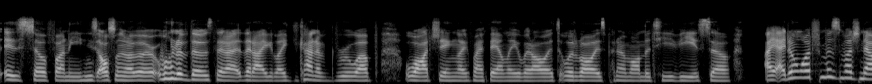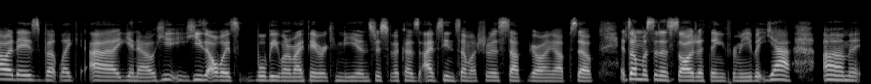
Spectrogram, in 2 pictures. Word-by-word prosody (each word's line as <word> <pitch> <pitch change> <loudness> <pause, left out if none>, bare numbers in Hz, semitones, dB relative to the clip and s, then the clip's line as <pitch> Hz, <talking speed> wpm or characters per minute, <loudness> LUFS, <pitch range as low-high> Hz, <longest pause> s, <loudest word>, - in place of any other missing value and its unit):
is 200 -3 +1
so 195 -3 +2
funny, 180 -1 -4
he's 195 +1 -4
also 200 +1 +4
another 190 0 +1
one 265 +1 +3
of 240 -3 +3
those 210 -2 +2
that 200 -2 0
I 180 -2 +3
that 195 +1 0
I, 180 0 +2
like, 180 0 -5
kind 220 -1 +1
of 180 -2 -8
grew 190 +2 -6
up 180 0 0 0.3
watching, 180 -1 0
like, 175 0 -4
my 180 -2 -2
family 175 -1 -3
would 175 0 -4
always 175 0 -1
would 195 -1 -4
always 180 -1 +1
put 195 - -15
him 180 -1 -7
on 175 0 -3
the 175 - -6
TV. 180 -1 -5
So 175 -1 -1 0.4
I 205 - +6
I - - +6
don't 295 +2 0
watch 320 +1 0
him 335 - -5
as 320 -4 -1
much 295 -3 +1
nowadays, 230 -5 +3
but, 195 -1 -3
like, 185 -1 -6
uh, 180 -2 +4
you 185 0 -4
know, 165 0 -2
he 205 0 -6
he's 215 +3 +1
always 185 -2 +2
will 195 - -2
be 190 -1 0
one 175 - -2
of - - -2
my 175 0 +2
favorite 175 -1 -1
comedians 170 -1 -6
just 190 -2 +3
because 180 0 -3
I've 185 -2 +3
seen 190 -2 -3
so 185 - -1
much 165 -1 -8
of 185 - -4
his 180 -1 +1
stuff 175 -1 +1
growing 160 -2 -2
up, 155 0 -3
so, 170 -3 +5 0.3
it's - - -3
almost 230 -2 +4
a - - -1
nostalgia 185 -2 +4
thing 175 -1 -3
for 175 - -11
me, 170 +1 -4
but 180 - -3
yeah, 220 -1 +3 0.3
um, 210 -3 +3
e 190 - -3
185 Hz, 270 wpm, -25 LUFS, 175-200 Hz, 0.4 s, I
